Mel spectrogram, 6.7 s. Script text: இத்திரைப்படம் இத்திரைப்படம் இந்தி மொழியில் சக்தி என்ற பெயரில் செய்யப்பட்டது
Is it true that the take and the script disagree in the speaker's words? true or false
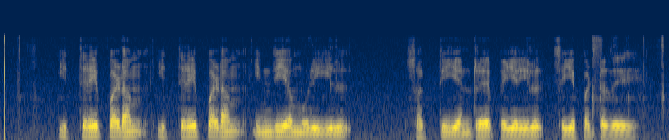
false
